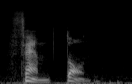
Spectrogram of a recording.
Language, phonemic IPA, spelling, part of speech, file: Swedish, /ˈfɛmˌtɔn/, femton, numeral, Sv-femton.ogg
- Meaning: fifteen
